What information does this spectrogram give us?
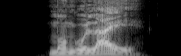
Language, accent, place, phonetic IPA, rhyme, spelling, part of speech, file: German, Germany, Berlin, [ˌmɔŋɡoˈlaɪ̯], -aɪ̯, Mongolei, proper noun, De-Mongolei.ogg
- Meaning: Mongolia (a country in East Asia)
